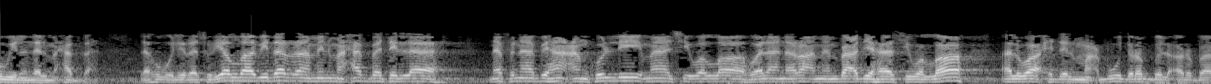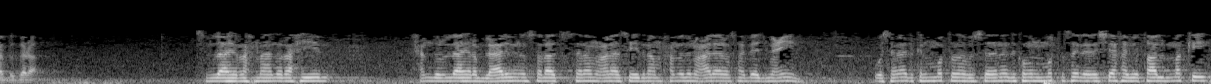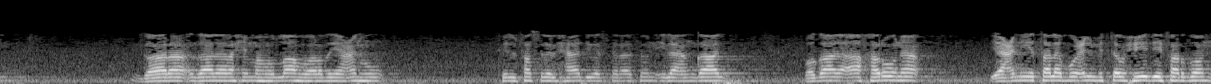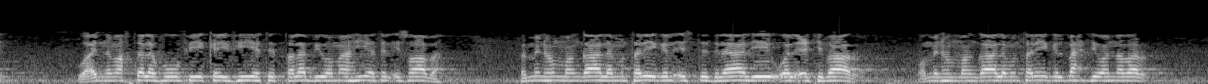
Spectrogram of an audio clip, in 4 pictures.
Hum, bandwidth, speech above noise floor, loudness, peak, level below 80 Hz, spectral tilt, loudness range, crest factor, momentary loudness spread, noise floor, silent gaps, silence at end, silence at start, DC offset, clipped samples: none; 5 kHz; 25 dB; -14 LUFS; 0 dBFS; -38 dBFS; -11 dB/octave; 6 LU; 14 dB; 19 LU; -38 dBFS; none; 0 s; 0 s; under 0.1%; under 0.1%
